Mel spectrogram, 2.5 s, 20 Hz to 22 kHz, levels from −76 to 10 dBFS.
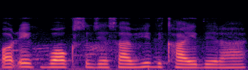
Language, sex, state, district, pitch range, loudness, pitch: Hindi, female, Jharkhand, Deoghar, 180-195 Hz, -18 LUFS, 190 Hz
